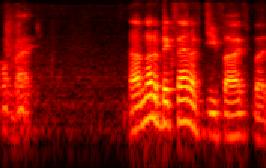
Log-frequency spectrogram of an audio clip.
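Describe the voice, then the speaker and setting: A man's somewhat breathy voice with a dark, mellow tone, medium pitch and moderate pace. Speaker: tech live streamer. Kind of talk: live stream chat. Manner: casual, conversational.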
